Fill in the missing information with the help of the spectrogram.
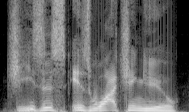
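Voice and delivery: slow, low and eerie voice from the dark; like an unseen voice warning a thief; mysterious voice. A narrator's reading. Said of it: "he hears a voice saying".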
